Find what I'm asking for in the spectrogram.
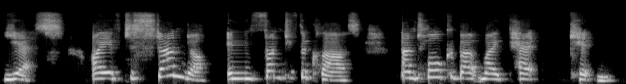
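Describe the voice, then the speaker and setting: A woman's voice: high-pitched, lively intonation, slow, fairly bright tone, exaggerated voice, rough recording. A young woman playing an earnest, anxious schoolgirl in an audio drama.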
